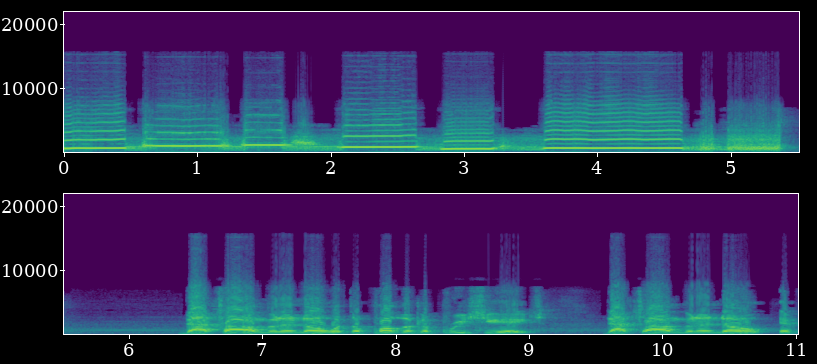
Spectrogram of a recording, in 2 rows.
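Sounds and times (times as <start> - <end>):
radio beeping tune: 0.0 - 5.4
radio hiss: 0.2 - 5.6.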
